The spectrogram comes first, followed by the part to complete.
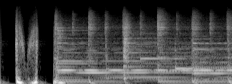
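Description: Turntable scratching: a few quick scratch strokes on a record, then a brief gap. About half a second in, a hip-hop beat with a held melodic loop drops in.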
